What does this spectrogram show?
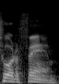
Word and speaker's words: Femmes: particular one and de Femmes. The MEs is apparently the last MEs is silent.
